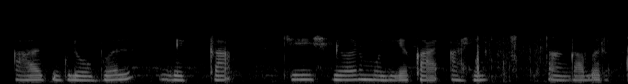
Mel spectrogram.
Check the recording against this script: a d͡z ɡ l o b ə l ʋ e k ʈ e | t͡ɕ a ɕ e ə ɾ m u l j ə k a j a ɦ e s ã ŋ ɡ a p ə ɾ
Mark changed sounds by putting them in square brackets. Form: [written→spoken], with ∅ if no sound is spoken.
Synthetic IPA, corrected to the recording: a d͡z ɡ l o b ə l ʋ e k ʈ [e→a] | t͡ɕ [a→e] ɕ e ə ɾ m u l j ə k a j a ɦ e s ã ŋ ɡ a [p→b] ə ɾ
